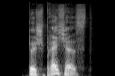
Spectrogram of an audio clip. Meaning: second-person singular subjunctive I of besprechen
- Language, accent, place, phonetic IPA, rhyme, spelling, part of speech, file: German, Germany, Berlin, [bəˈʃpʁɛçəst], -ɛçəst, besprechest, verb, De-besprechest.ogg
